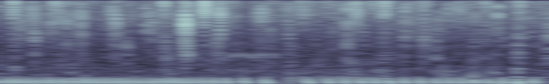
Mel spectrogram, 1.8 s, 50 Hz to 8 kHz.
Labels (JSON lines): {"label": "biophony, grouper groan", "recorder": "SoundTrap 300"}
